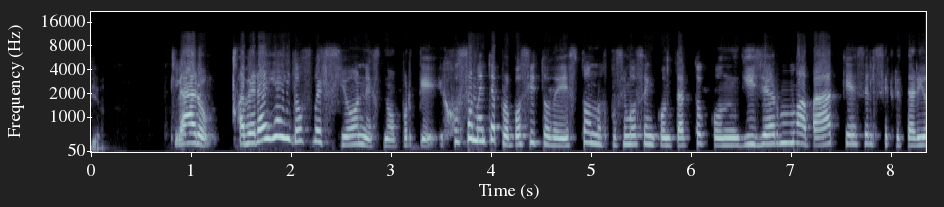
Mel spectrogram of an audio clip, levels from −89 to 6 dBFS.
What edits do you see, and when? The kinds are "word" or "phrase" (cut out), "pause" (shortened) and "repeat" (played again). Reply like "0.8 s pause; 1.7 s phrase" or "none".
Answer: none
